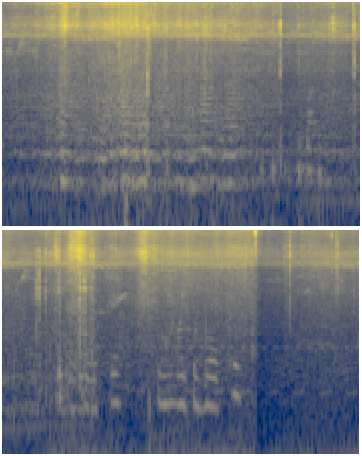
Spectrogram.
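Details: Honey bees at a large nest during a honey harvest, a steady low droning hum of many wings, with men talking and laughing close by and brief clicks and knocks.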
